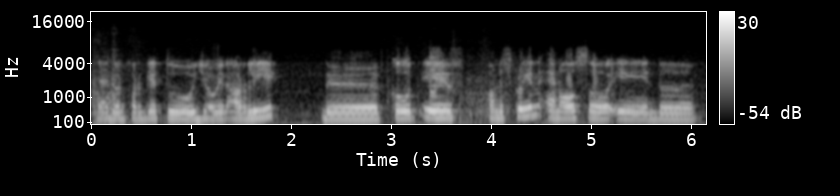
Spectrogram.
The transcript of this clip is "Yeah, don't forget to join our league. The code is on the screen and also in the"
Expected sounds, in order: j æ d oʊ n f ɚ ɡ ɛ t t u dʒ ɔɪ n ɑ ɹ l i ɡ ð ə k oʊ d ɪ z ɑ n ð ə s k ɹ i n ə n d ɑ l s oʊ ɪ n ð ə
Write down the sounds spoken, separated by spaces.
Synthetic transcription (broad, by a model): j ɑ d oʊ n f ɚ ɡ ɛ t t u dʒ ɔɪ n ɑ ɹ l i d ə k oʊ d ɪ s ɑ n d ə s k ɹ i n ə n ɑ l s oʊ ɪ n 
